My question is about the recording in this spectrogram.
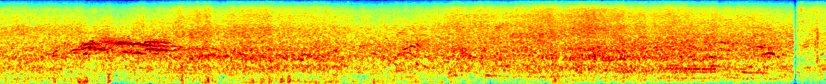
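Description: Shallow surf washing at the shoreline with wind buffeting the microphone, under the distant, indistinct voices of people in the water.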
